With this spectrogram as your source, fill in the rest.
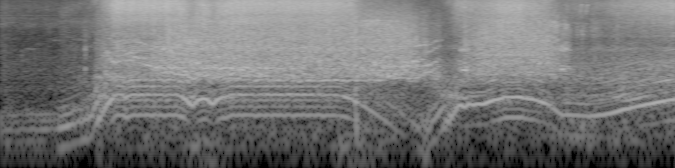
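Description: Tyres screech and hiss as they spin on the road.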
